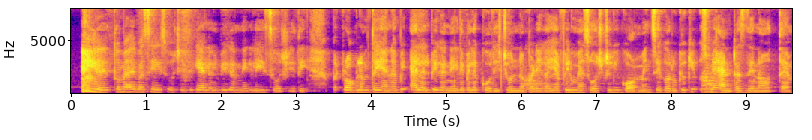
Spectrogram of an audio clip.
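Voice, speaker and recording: Speaking very fast, a woman holds a medium pitch in a monotone, flat intonation. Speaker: vlogger. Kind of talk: casual vlog talk. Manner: rambling, hesitant.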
